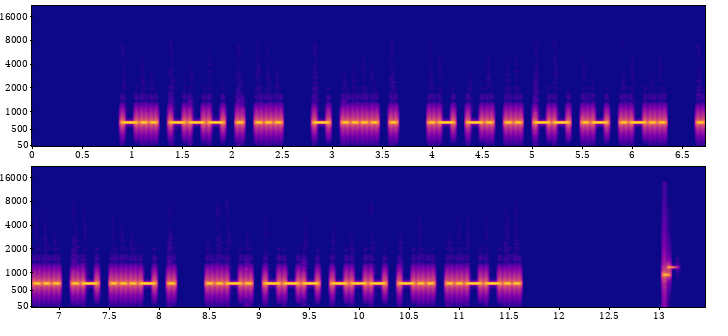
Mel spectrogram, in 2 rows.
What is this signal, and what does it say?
Morse code, heard as a keyed tone, about 25 wpm, 700 Hz. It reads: DOES THE ANIMAL HAVE FOOD?
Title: Sentences from Top 1000 Words - Review Part 1 - 25wpm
